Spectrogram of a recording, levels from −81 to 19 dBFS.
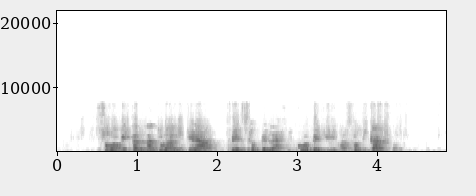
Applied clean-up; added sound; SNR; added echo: neural separator model SepFormer DNS4.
